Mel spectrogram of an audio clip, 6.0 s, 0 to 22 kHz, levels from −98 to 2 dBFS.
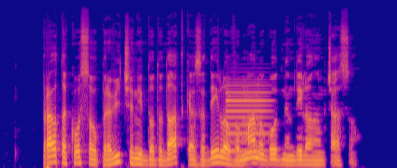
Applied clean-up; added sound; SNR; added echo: classical method Wiener filter.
